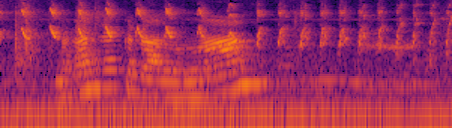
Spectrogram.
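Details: Lovebird from bird-shop stock chattering in ngeriwik style, giving quick high metallic chirps in a steady stream while a lower wavering tone swoops down and back up beneath them.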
